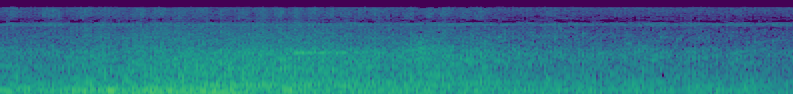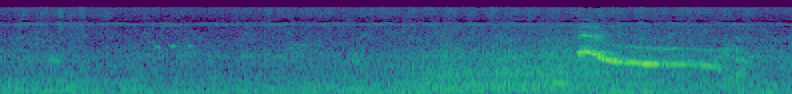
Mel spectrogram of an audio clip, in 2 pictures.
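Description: A single animal call, most likely a bird's, slides down in pitch over about a second near the end. It stands out over a steady outdoor background noise that swells during the first couple of seconds.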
